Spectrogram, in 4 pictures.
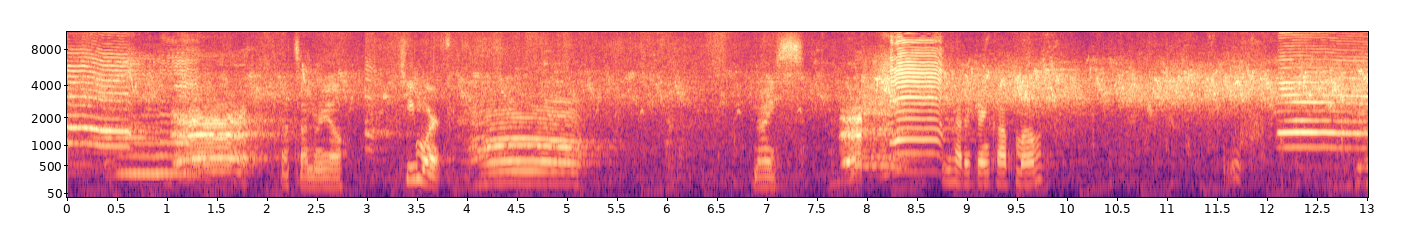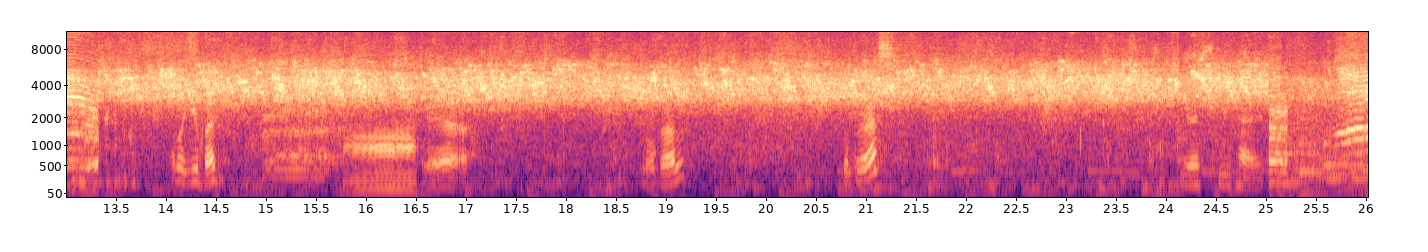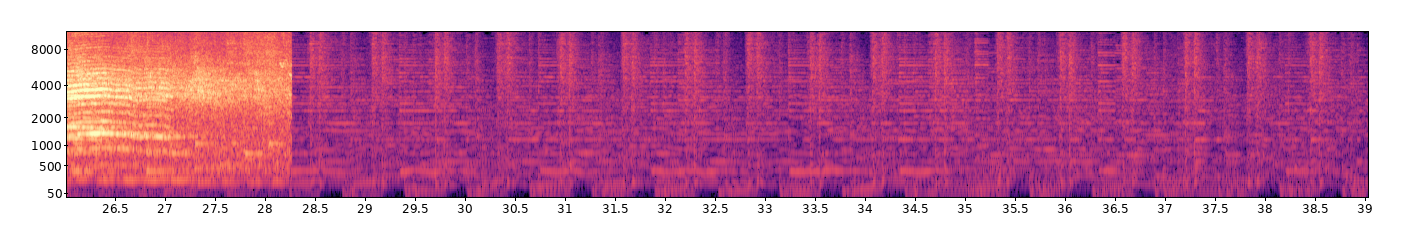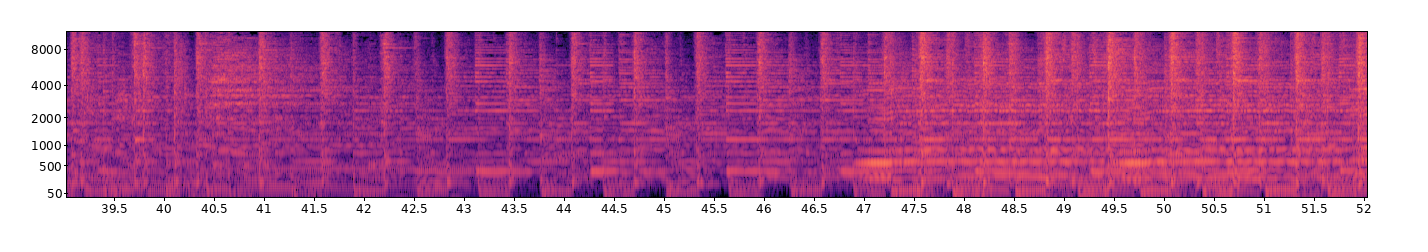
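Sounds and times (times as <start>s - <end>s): sheep bleating: 0.0s - 2.1s, 3.9s - 5.4s, 7.7s - 8.8s, 12.1s - 13.7s, 15.0s - 17.0s, 25.0s - 27.4s
background music: 0.0s - 52.0s.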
